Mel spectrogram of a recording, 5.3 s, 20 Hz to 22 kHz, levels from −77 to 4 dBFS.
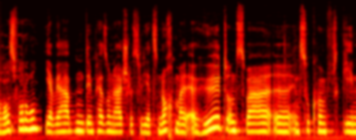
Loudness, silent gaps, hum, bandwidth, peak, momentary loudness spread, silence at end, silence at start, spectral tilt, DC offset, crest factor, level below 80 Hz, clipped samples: -15 LUFS; none; none; 18 kHz; -2 dBFS; 7 LU; 0 s; 0 s; -5.5 dB/octave; 0.1%; 14 dB; -48 dBFS; under 0.1%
